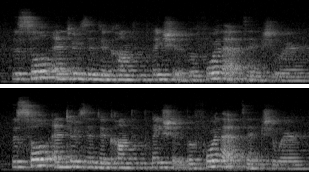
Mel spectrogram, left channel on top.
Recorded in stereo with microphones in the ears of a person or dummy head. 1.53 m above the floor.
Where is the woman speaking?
50° right (ahead or behind), 1.1 m.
